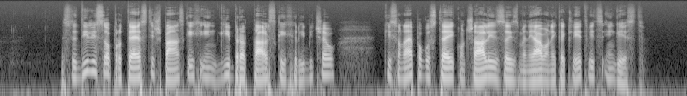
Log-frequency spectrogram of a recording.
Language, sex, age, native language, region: Slovenian, male, 50-59, Slovenian, Central Slovenia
